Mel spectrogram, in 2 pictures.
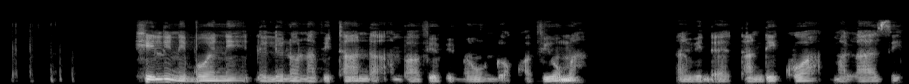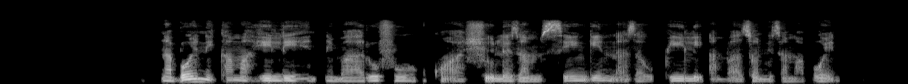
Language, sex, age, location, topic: Swahili, male, 36-49, Nairobi, education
